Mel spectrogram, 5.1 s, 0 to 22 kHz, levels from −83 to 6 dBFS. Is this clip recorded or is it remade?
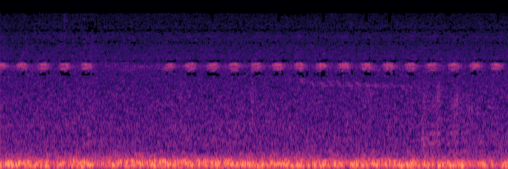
remade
